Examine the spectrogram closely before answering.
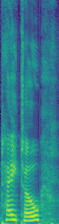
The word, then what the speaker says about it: Taito: In the 1960s then, companies such as Sega, Nintendo and Taito, that's not Taito into crisps in Ireland, it's spelled Taito, and they began to produce electro-mechanical games for arcades.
